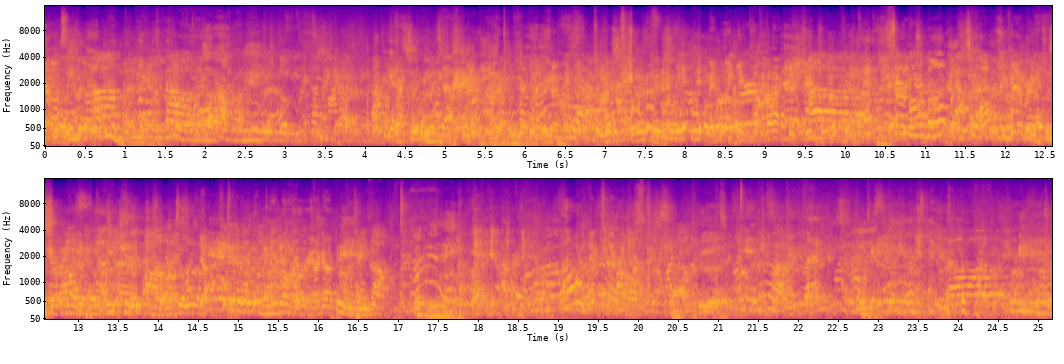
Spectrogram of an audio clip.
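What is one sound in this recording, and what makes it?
Many men and women chat at once, close by, in a roomful of people.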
